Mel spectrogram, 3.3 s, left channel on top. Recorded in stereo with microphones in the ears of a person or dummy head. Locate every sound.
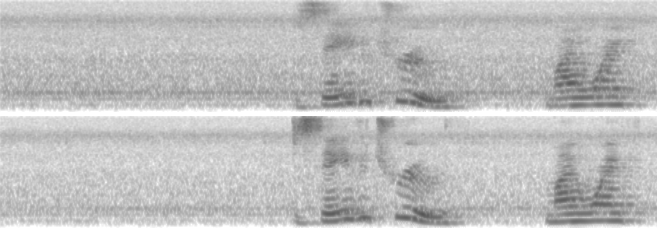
1.5 s a woman speaking: 80° right, 3.5 m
